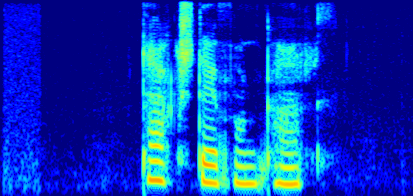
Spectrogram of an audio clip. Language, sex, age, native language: Icelandic, female, 10, Icelandic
